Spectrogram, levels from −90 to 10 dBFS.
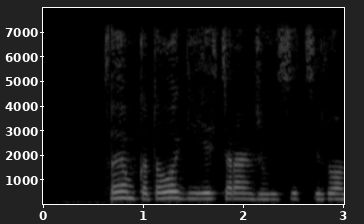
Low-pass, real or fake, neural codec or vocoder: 7.2 kHz; real; none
